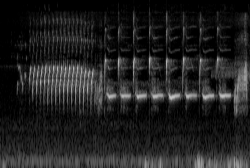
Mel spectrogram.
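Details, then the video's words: Canary song used to prompt young birds to sing: a fast buzzy trill of about twenty notes, then a rhythmic series of sharp notes with low steady whistles, bright and high. "Kenari GACOR PANJANG INI Cocok untuk Pancingan, Masteran KENARI PAUD dan Kenari Macet BUNYI"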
